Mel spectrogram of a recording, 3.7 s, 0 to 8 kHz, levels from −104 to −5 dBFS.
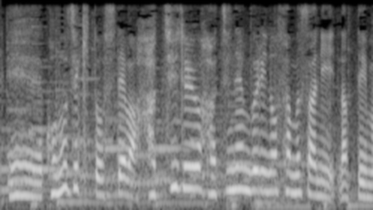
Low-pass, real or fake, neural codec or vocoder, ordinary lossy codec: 7.2 kHz; real; none; none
